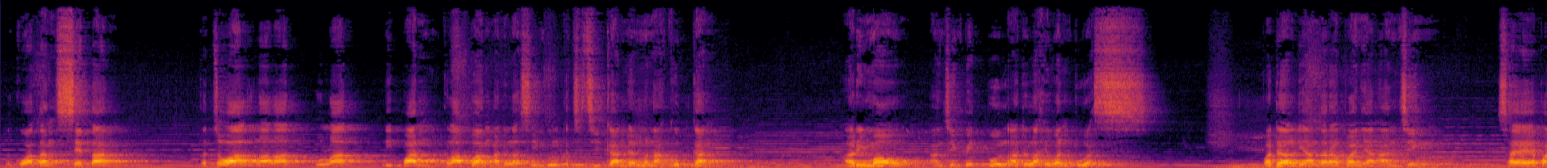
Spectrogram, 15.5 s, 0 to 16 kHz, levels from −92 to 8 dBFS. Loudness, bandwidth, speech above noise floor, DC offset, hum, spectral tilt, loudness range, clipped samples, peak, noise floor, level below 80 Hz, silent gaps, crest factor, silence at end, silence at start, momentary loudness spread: -19 LUFS; 16 kHz; 23 dB; under 0.1%; none; -4.5 dB/octave; 4 LU; under 0.1%; 0 dBFS; -41 dBFS; -42 dBFS; none; 20 dB; 0 s; 0 s; 20 LU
